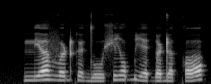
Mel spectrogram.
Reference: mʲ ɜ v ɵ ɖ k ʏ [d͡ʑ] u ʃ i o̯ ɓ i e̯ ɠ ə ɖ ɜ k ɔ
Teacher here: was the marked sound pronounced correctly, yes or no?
no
